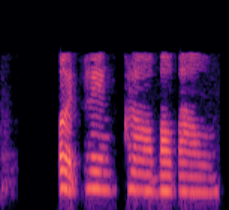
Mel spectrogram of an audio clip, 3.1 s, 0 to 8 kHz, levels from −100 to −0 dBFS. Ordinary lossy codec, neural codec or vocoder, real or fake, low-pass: AAC, 16 kbps; none; real; 7.2 kHz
